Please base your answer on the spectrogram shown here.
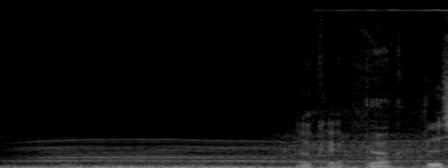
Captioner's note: whirring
